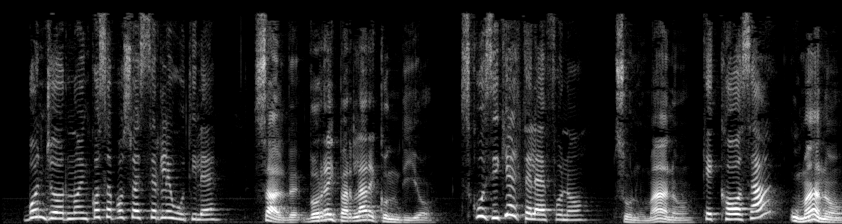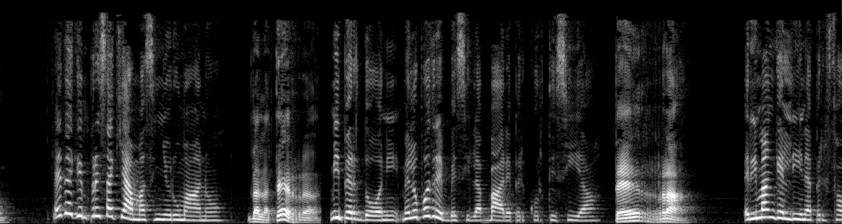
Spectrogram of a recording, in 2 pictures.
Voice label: Convers Italian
